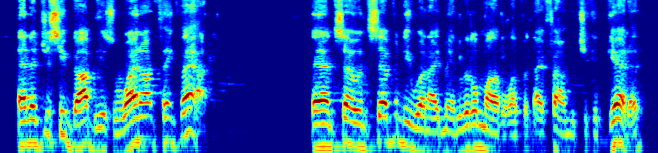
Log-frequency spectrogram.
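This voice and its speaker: Speaking at a very fast pace, a man with a fairly high pitch and a dark, mellow, somewhat breathy tone makes big swings in loudness. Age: 80s+. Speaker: origin of life researcher. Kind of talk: interview answer.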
